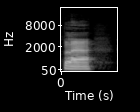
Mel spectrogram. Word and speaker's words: Bler: And there have been one or two people, in fact, I think he's just called Blair, B-L-E-R, but pronounced Blair, who became a footballer, you know, fairly nationally recognised guy in Kosovo.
